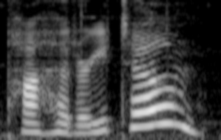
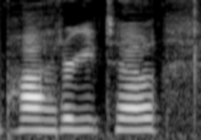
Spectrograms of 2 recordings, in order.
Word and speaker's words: Pajarito: They actually were originally going to name this plateau Pajarito, which stands for Rising of the Land, but they were also afraid that Anglo-Americans would not be able to pronounce the silent J in Pajarito, so that's how they decided to name it Bandelier.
